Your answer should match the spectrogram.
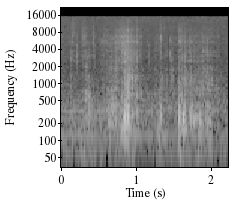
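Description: Honeybees humming faintly and steadily around an open hive, with a few soft knocks and rustles from the wooden super being handled.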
